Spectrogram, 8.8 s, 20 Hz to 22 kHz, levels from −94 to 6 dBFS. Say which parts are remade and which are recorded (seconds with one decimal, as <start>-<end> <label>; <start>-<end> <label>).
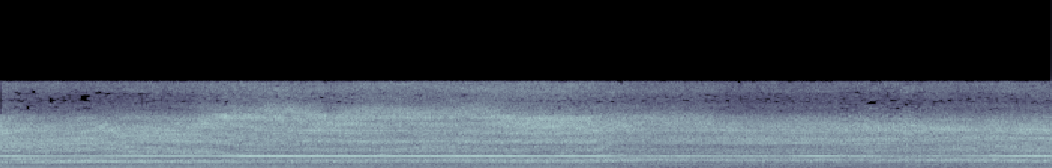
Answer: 0.0-7.0 recorded; 7.0-7.7 remade; 7.7-8.8 recorded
